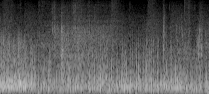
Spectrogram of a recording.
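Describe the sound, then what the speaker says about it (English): Wind blows over open water on a fishing outing, buffeting the microphone in a loud, continuous low rumble with no talking. "The wind's coming out of my face right here."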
